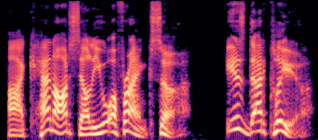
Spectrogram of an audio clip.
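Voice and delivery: high, emphatic haughty refusal; pompous Ignatius, stern. A narrator's reading. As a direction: lay down the law pompously.

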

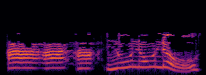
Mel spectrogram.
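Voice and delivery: frantic, very high loud stammer; agitated little Feegle. A narrator's reading. Rob denying the break-in, high agitated Feegle. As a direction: panicky wee man protesting. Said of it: "said Rob, jumping up and down".

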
